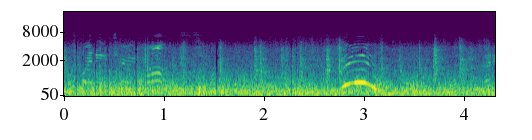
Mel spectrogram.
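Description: Strong wind of about 22 knots across a sailboat leaving a bay off Costa Rica, heard as steady, loud gusting roar and buffeting on the microphone, with a voice briefly calling out over it.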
